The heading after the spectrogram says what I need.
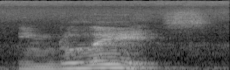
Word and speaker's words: inglês: Então, ingleses vai virar inglês. Mas não parou por aí, porque inglês é uma palavra oxítona, ou seja, a sílaba tônica é a última e termina em S. Então, ele vai levar acento.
